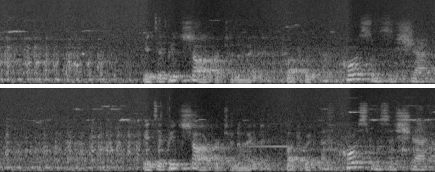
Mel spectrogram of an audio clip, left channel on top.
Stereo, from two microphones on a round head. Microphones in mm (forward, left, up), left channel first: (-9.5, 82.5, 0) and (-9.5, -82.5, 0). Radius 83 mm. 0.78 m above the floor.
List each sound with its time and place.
1.4 s a man speaking: 70° right (ahead or behind), 6 m
3.2 s a woman speaking: 85° right, 5 m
